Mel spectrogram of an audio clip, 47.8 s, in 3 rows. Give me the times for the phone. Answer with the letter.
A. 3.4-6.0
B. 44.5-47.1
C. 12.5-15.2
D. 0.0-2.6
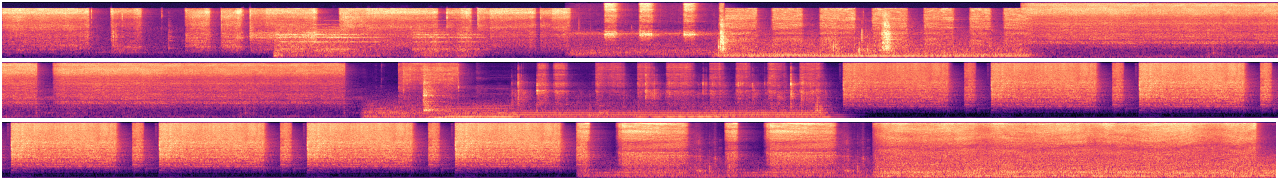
A.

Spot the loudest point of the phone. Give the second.
4 s.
